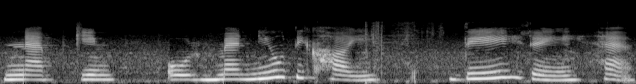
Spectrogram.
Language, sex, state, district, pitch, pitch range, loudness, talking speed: Hindi, female, Punjab, Fazilka, 220 Hz, 210-255 Hz, -11 LUFS, 65 wpm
